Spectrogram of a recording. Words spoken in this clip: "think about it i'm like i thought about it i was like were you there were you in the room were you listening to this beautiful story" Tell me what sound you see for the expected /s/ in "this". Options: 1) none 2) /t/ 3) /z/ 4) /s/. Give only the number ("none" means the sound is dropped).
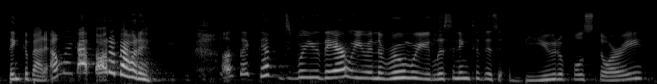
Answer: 4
